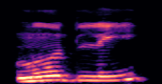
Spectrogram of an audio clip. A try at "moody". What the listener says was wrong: There's no L. Moody.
